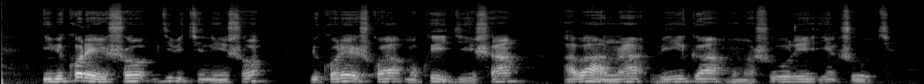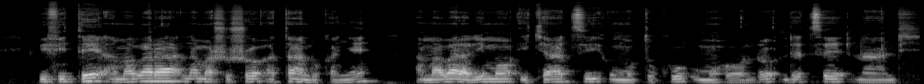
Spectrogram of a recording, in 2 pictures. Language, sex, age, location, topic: Kinyarwanda, male, 25-35, Nyagatare, education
